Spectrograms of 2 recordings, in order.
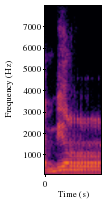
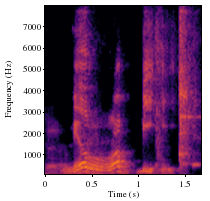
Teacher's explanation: Ra ini huruf idgham bila gunnah. Maka nun matinya masuk tapi tanpa dengung. Jadi jangan dibaca mir.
